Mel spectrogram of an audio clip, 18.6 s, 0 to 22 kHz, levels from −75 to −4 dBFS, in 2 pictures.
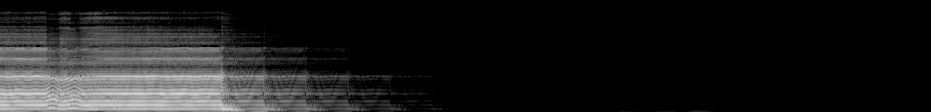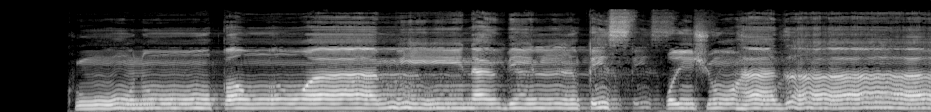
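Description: No technical faults are audible.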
